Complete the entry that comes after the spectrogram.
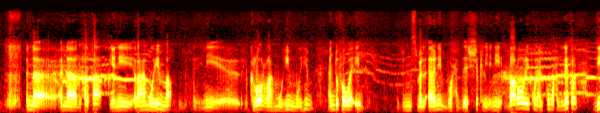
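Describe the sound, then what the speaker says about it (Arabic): Hens clucking and crowing at egg-laying time in a rabbit-keeping yard, repeated calls running in the background beneath continuous close speech from a man. "نعتذر على الصوت ديال المقاقيه ديال الدجاج، لان اوقيتهم هذه باش كيوضعوا البيض"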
